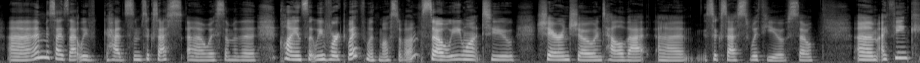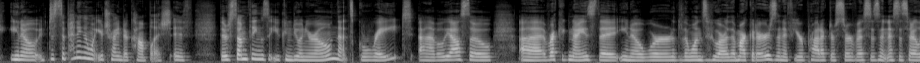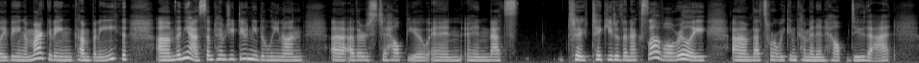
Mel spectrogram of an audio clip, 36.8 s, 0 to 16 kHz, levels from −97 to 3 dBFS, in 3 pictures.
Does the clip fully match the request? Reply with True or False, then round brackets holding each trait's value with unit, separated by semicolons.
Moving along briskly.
True (210 wpm)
